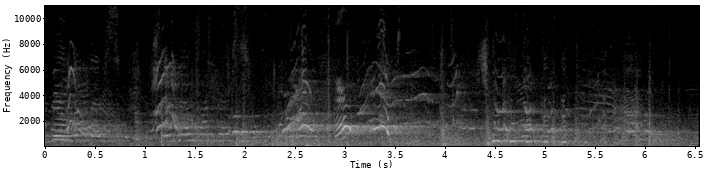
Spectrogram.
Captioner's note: parachute rustling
